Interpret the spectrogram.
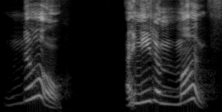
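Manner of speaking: high, loud retold refusal; mock-panicked objection; incredulous protest. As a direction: protest loudly, pitch way up. Retold protest at absurd start date.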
